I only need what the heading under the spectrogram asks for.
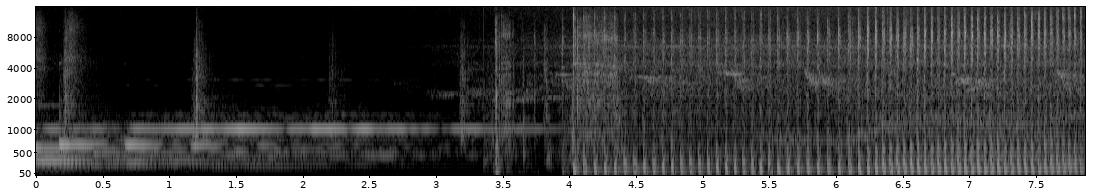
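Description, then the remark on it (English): A rented motorcycle idles with a few sharp clicks, then kicks into a loud, steadily pulsing roar as it gets moving down a dirt road in the plains of southern Colombia and keeps running. No one speaks. “entered the plains of southern Colombia on the back of rented motorcycles.”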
